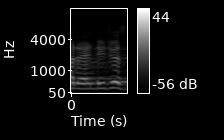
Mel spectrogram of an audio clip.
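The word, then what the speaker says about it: rendezvous: हम आज उसी थीम के साथ आपके सामने आए हैं कि हम, रेंडेव्यू इज अ फ्रेंच वर्ड, लिखा हुआ रेंडेव्यूस दिखाई देगा लेकिन इसे प्रोनाउंसिएशन रेंडेव्यू है।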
